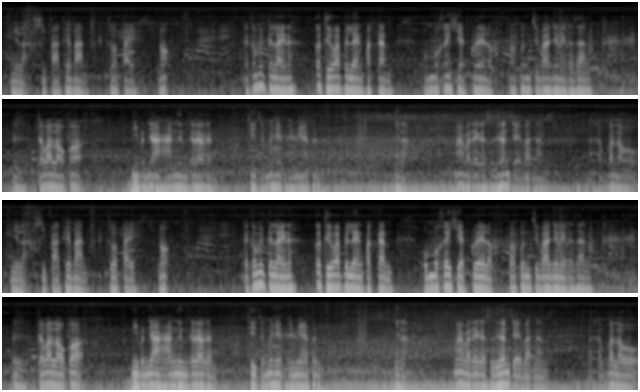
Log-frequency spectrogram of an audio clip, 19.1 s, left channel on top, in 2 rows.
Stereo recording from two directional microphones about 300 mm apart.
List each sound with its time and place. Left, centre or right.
0.2 s speech: centre
3.6 s speech: centre
14.3 s vehicle: left
16.3 s speech: centre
